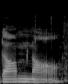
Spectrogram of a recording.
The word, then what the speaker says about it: Domhnall: Oh, I keep on putting the H instead of Hall. It's Nall. Domhnall. – Silent H.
